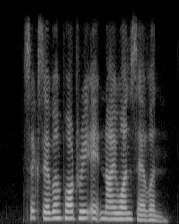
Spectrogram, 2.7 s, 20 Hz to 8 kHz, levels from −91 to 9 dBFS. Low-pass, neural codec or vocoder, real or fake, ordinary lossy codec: 7.2 kHz; codec, 24 kHz, 0.9 kbps, WavTokenizer, small release; fake; Opus, 64 kbps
